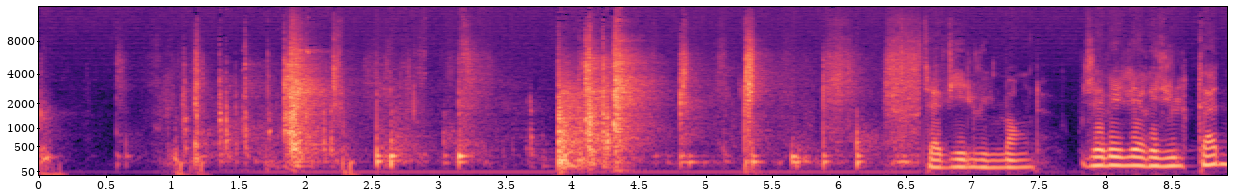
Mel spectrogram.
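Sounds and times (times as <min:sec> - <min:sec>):
rattling handling noise of a door: 0:00.6 - 0:06.6
wooden door opening and closing to an office: 0:00.9 - 0:02.8, 0:03.7 - 0:04.9
door banging: 0:00.9 - 0:06.6
speech: 0:06.7 - 0:08.9.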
